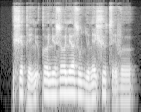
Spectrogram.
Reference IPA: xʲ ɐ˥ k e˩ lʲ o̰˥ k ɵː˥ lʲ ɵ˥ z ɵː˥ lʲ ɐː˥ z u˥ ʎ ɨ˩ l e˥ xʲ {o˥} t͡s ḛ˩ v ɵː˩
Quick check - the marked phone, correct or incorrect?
incorrect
